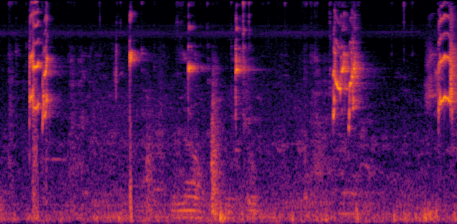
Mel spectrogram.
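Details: Lovebird giving sharp, piercing chirps at uneven intervals, a few paired notes, with quieter low sounds in between.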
